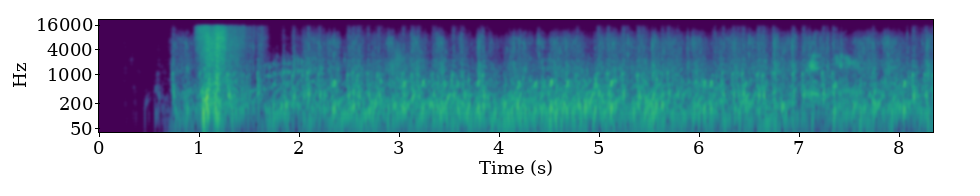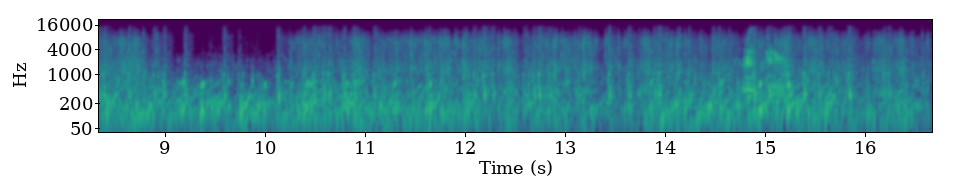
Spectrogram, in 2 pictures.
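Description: Lava bubbles and pops steadily.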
